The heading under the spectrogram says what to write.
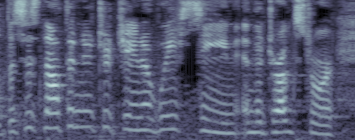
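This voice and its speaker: A woman's ordinary speaking voice, fairly quick in pace, with lively intonation. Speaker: TV shopping host. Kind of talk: TV shopping presentation. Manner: upbeat, effusive.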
